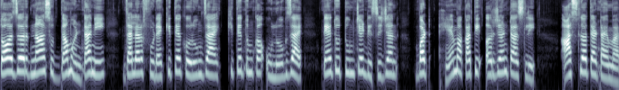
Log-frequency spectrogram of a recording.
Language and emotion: Goan Konkani, neutral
